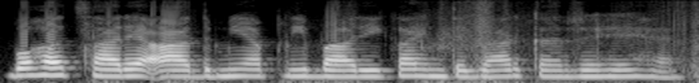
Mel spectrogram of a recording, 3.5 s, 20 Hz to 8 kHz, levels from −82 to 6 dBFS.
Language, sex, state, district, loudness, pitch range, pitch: Hindi, female, Bihar, West Champaran, -15 LUFS, 185-195 Hz, 190 Hz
